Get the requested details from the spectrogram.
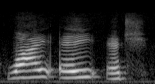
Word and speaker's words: Yahweh: 神的名是 YHWH，但是加了母音以后 YAHWEH 就变成亚卫。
